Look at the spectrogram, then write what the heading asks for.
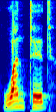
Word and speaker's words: wanted: Y los verbos regulares de inglés que en el presente terminan con el sonido T o D, en el pasado la ED que se les agrega se pronuncia como ED, pero con una E muy suave, como wanted o needed.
